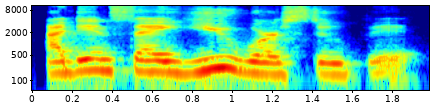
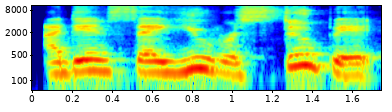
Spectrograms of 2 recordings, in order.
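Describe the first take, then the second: First: The stress is on the word you. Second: The stress is on the word stupid.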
